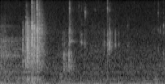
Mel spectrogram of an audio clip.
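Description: Light handling noise as a small cleaning brush is picked up from among tools on a wooden table: a short scuff about half a second in, then a few soft clicks.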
